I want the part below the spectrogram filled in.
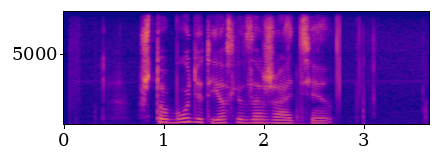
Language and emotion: Russian, neutral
